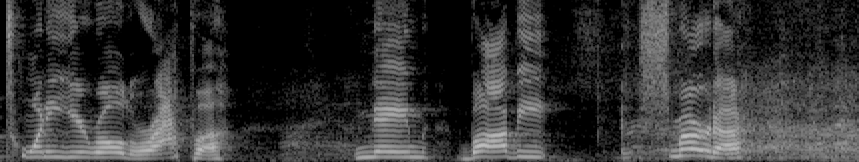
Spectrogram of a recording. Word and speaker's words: Shmurda: year old rapper named Bobby Shmurda which rhymes with murder has to say until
